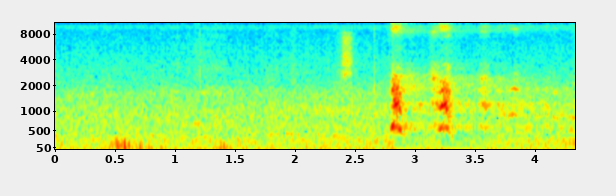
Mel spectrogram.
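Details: Six-month-old female dog, half German Shepherd and half German Shorthaired Pointer, at frisbee play in the park, lets out two quick harmonic barks close together near the end over a low outdoor rumble.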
